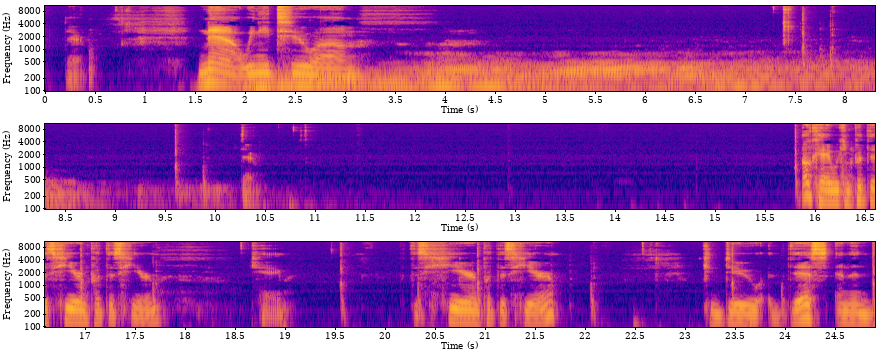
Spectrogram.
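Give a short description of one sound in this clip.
A man speaks close to a microphone, in a relaxed and animated way.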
